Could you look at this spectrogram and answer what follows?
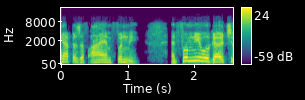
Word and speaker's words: Funmi: They were Funmi. All right. How do you pronounce it?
